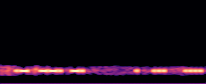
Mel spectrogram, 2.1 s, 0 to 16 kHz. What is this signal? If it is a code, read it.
Morse code, heard as a keyed tone, about 54 wpm, spaced as for 40 wpm, 590 Hz. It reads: AGN ES H
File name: archived / CRSnet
